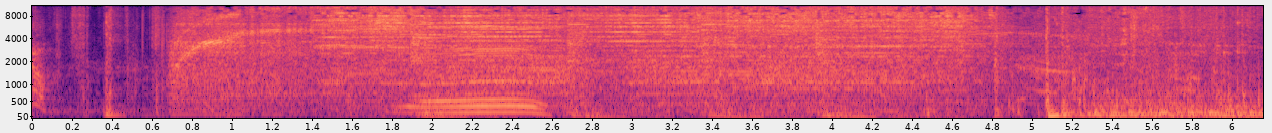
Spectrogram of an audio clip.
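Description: A power tool grinds against metal with a loud, shrill screech.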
